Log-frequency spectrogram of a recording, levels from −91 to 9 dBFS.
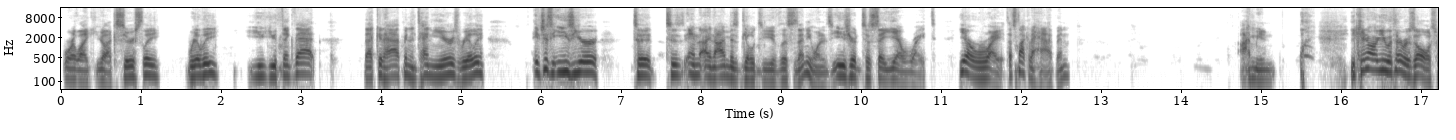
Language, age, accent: English, 20-39, American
